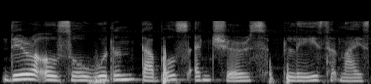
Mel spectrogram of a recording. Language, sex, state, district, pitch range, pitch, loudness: English, female, Nagaland, Dimapur, 175-205 Hz, 190 Hz, -21 LUFS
